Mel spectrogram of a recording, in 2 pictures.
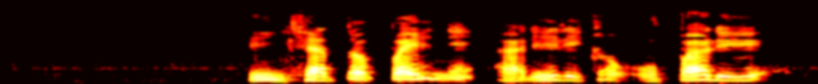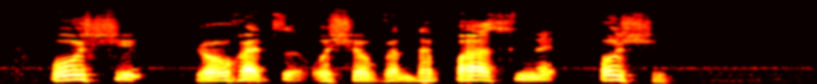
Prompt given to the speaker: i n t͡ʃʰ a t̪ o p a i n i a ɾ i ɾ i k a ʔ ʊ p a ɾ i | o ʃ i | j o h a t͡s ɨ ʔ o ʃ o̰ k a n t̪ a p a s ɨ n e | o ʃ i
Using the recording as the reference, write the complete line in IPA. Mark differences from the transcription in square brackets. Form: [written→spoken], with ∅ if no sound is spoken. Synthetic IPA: i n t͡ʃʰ a t̪ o p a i n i a ɾ i ɾ i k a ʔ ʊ p a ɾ i | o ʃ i | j o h a t͡s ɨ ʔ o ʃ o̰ k a n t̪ a p a s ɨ n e | o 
